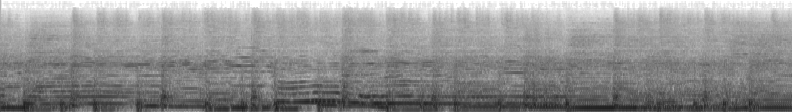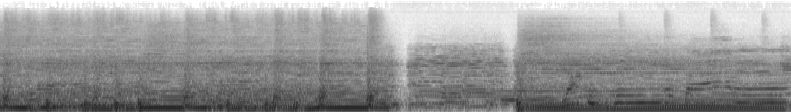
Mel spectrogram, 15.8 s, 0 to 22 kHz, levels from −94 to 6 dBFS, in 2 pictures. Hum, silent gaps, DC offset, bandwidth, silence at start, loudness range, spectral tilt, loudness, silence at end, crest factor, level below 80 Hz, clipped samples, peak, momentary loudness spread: none; none; under 0.1%; 14.5 kHz; 0 s; 4 LU; -7 dB/octave; -18 LUFS; 0 s; 16 dB; -32 dBFS; under 0.1%; -2 dBFS; 6 LU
